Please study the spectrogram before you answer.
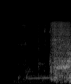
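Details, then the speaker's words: A home mechanical ventilator used by the podcaster while speaking: a faint mechanical hum and brief steady tone, then a loud rushing of air as it delivers a breath. "That noise you're hearing is my ventilator, and welcome to Page Turners They Were Not, my Star Wars podcast."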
